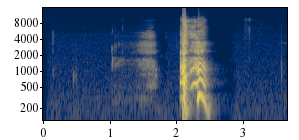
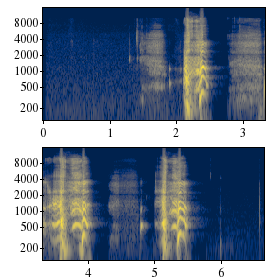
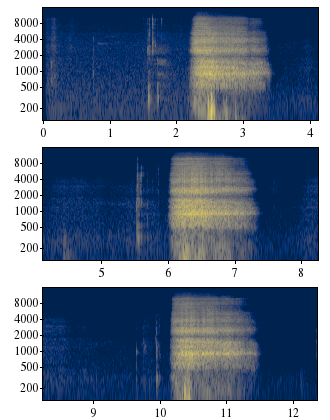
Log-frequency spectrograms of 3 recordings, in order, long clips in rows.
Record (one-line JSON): {"cough_length": "3.7 s", "cough_amplitude": 32768, "cough_signal_mean_std_ratio": 0.24, "three_cough_length": "6.7 s", "three_cough_amplitude": 32768, "three_cough_signal_mean_std_ratio": 0.34, "exhalation_length": "12.4 s", "exhalation_amplitude": 23234, "exhalation_signal_mean_std_ratio": 0.37, "survey_phase": "beta (2021-08-13 to 2022-03-07)", "age": "45-64", "gender": "Male", "wearing_mask": "No", "symptom_none": true, "smoker_status": "Never smoked", "respiratory_condition_asthma": false, "respiratory_condition_other": false, "recruitment_source": "REACT", "submission_delay": "2 days", "covid_test_result": "Negative", "covid_test_method": "RT-qPCR", "covid_ct_value": 39.0, "covid_ct_gene": "N gene", "influenza_a_test_result": "Negative", "influenza_b_test_result": "Negative"}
